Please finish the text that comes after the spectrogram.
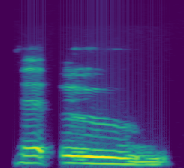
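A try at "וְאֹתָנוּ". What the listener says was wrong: Not ooh. Look where that dot is. What's this underneath?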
